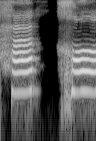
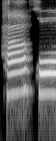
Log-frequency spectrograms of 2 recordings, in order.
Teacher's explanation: ketebalan yang didapatkan dari huruf kho, yang termasuk salah satu huruf yang bersifat tafkhim atau dibaca dengan tebal adalah dengan cara mengangkat pangkal lidah, bukan dengan memajukan kedua bibir.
